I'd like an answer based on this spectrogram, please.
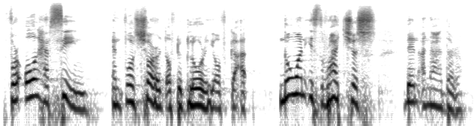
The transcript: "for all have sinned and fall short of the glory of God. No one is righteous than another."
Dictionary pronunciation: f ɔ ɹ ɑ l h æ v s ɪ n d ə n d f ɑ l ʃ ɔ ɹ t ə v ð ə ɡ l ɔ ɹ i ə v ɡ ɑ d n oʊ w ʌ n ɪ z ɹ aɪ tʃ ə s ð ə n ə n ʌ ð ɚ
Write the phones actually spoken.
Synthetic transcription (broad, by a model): f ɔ ɹ ɑ l h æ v s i n ə n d f ɑ l ʃ ɔ ɹ t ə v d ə ɡ l ɔ ɹ i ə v ɡ ɑ d n oʊ w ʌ n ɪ s ɹ aɪ tʃ ə s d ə n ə n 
